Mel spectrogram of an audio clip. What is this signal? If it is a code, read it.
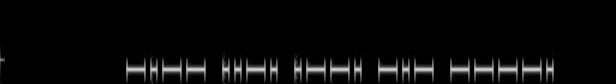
Morse code, heard as a keyed tone, about 20 wpm, 700 Hz. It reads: YFPK9
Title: Code Groups - 5 Letter:Numbers - 20wpm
